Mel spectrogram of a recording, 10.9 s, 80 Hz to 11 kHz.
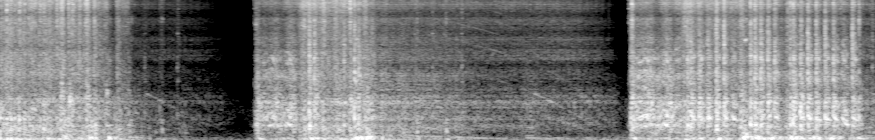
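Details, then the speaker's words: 1971 Chrysler 300 440 donor engine, new plugs and wires: starter churns, engine catches with a short bark, dies, then cranks again; fires briefly but won't keep running. Owner suspects possible hydrolock (water in a cylinder) or fuel not reaching the carburetor. "I think we're going to call this it started we heard it Rumble we heard it bark and fire up"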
